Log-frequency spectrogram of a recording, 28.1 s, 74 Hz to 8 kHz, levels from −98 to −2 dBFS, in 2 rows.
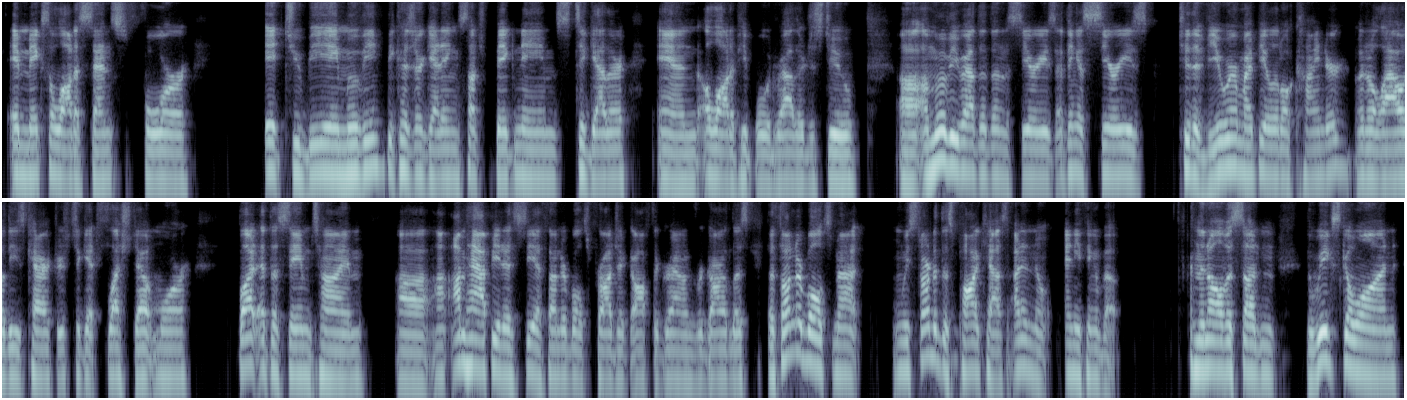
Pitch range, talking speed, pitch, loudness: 115-135 Hz, 205 wpm, 125 Hz, -28 LUFS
